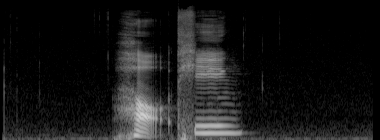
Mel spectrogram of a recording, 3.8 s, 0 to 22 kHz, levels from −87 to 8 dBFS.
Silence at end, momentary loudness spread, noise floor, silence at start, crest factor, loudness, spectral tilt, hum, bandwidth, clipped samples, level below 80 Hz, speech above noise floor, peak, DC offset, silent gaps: 1.4 s; 16 LU; -59 dBFS; 1.15 s; 24 dB; -20 LUFS; -5.5 dB/octave; none; 17 kHz; under 0.1%; -46 dBFS; 40 dB; -2 dBFS; under 0.1%; none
